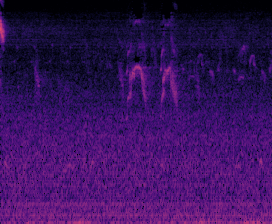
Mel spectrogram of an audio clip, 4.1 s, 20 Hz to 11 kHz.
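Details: Yellow bunting recorded in Pingtung County, Taiwan, 16 November 2019: a pair of thin, high, quick call notes half a second apart, with faint further chips and constant low ambient noise.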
